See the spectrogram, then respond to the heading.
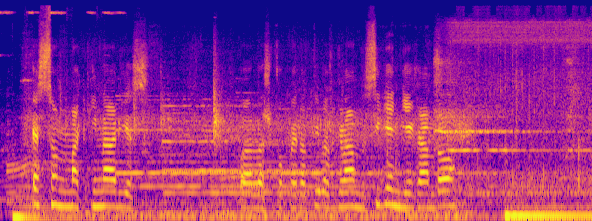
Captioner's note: speaking in foreign language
